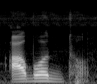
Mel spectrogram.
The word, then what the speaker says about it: আবদ্ধ: ধার তারপরে কি আছে আবদ্ধ আব আবদ দয়ে ধ এর উচ্চারণটা কিরকম ভাবে করেছিলাম তিনটে টার্মে করেছিলাম কি বলেছিলাম না আ তবে ব এর সাথে দ বদ আবদধ আবদ্ধ এই হল দ এ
